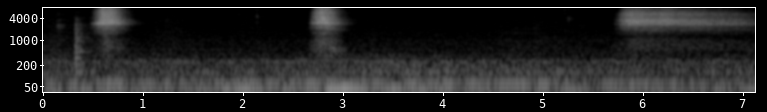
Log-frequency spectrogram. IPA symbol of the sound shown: ʃ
